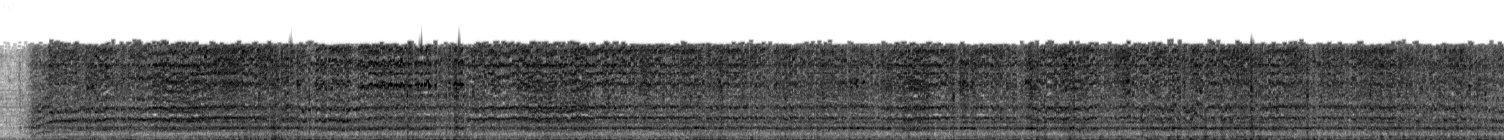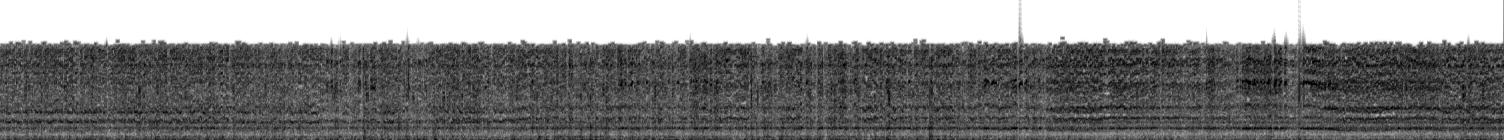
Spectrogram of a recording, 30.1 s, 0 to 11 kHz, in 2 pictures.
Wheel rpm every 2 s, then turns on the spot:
130, 220, 220, 230, 230, 230, 240, 220, 200, 190, 220, 230, 230, 230, 230.
none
